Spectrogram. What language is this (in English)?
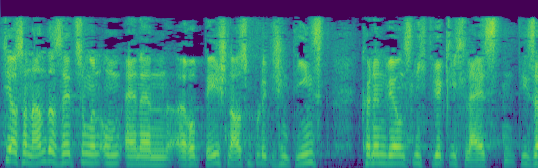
German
